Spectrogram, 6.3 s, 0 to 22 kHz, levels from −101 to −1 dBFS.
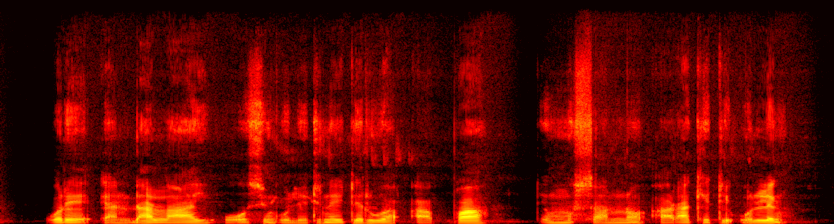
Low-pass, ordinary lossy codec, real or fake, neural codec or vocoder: none; none; fake; vocoder, 44.1 kHz, 128 mel bands, Pupu-Vocoder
